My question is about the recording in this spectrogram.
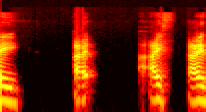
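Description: Only speech: a man hesitating, saying "I" several times with short silent pauses between.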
